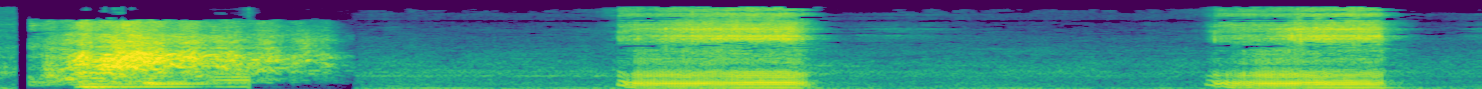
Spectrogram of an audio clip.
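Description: A cat snoring in its sleep: two drawn-out snores about three seconds apart, each lasting about a second, after a short rasping breath near the start.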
